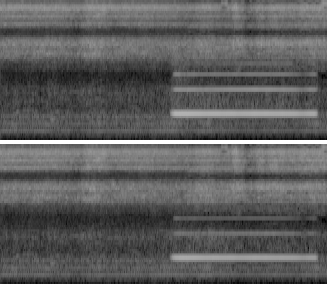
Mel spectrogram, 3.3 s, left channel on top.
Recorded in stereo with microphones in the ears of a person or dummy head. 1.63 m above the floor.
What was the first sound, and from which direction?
A lawn mower, 5° left (ahead or behind).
